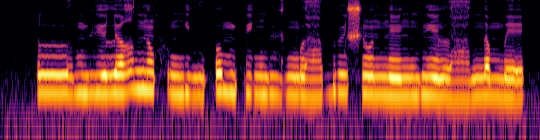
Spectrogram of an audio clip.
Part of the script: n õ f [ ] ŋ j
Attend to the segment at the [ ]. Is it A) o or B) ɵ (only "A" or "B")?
B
